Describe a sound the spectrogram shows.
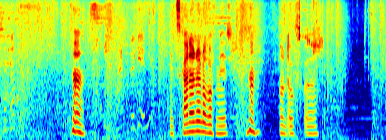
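Magic blasts zap and crackle in a fight.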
